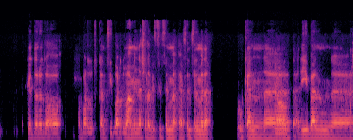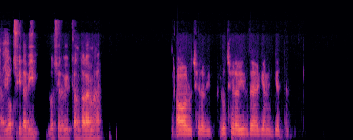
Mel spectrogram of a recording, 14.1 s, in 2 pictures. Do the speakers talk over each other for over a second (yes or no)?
no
